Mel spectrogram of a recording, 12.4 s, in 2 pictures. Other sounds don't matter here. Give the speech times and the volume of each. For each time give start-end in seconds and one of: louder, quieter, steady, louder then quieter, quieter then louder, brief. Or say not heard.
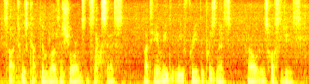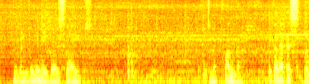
0.1-8.0 steady
10.2-12.3 brief.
